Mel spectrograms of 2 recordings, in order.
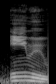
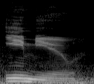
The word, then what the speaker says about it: emu: Yesterday I learned that apparently Americans say emu weird. Aussies say it emu.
